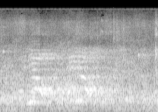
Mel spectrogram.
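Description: A player's shout on a futsal court: one long call of about a second, in the middle, echoing in the sports hall.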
